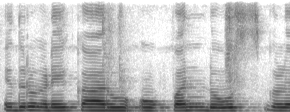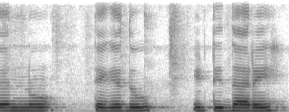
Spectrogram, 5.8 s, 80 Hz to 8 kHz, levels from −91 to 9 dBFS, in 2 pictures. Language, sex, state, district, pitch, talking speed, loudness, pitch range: Kannada, female, Karnataka, Bidar, 220 Hz, 70 wpm, -14 LUFS, 220-225 Hz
